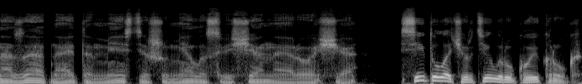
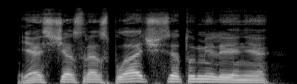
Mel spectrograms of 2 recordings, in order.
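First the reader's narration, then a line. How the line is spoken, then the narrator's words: Sardonic snort. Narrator (Russian): хмыкнул Бучило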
